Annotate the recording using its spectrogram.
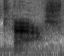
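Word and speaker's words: cache: the DIA cash cash I know it's pronounced cash but it's so easy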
